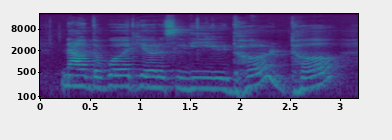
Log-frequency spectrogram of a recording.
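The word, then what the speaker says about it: līḍha: The sound is made by the tongue in the retroflex position, so it's actually hitting the palate, the roof of the mouth. So it's leadha. It's commonly mispronounced as lidha or lidha.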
